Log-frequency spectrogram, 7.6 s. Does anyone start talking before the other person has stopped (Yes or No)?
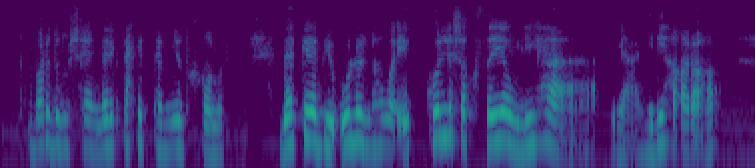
No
